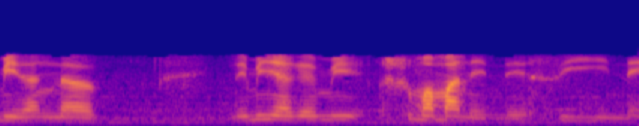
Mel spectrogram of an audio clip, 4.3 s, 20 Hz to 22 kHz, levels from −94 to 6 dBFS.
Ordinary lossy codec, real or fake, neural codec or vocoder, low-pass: MP3, 24 kbps; real; none; 3.6 kHz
